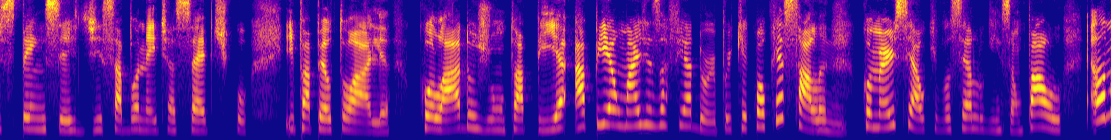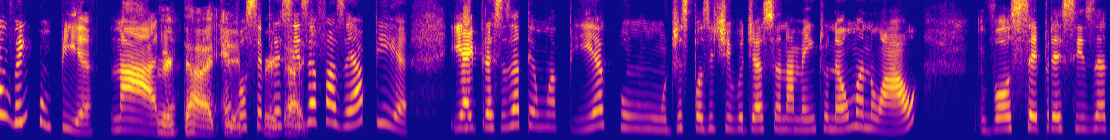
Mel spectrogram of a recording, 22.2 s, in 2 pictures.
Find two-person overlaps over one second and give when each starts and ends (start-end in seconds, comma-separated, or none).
12.6-14.3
